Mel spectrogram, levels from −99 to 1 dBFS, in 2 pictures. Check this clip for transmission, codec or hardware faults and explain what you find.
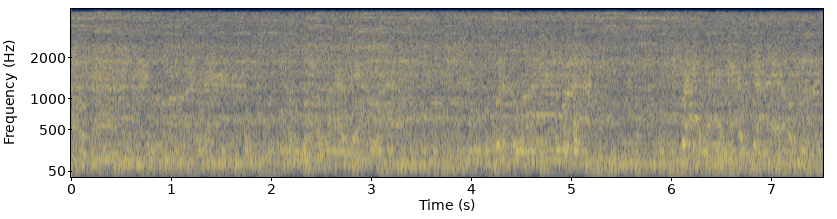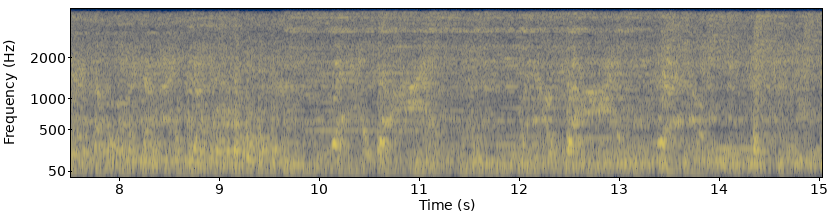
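Nothing audible here points to a transmission, codec or hardware problem.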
